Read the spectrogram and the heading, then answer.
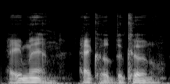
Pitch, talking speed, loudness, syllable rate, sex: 80 Hz, 140 wpm, -20 LUFS, 5.7 syllables/s, male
